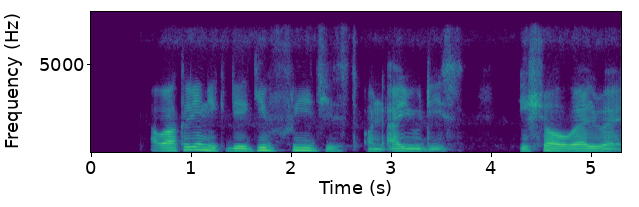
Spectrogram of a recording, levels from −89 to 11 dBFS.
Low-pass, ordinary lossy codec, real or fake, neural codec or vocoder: 7.2 kHz; none; real; none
